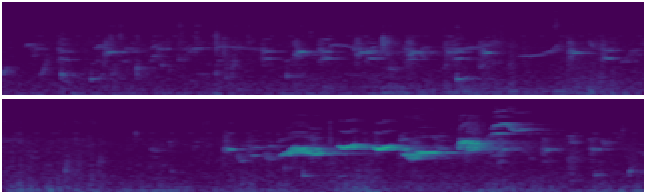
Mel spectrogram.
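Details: Captive ground thrush in an aviary: soft, scattered twittering notes, then a loud burst of rapid, varied whistled phrases near the end.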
